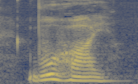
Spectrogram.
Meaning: 1. bull (uncastrated male of cattle) 2. bittern (nocturnal marsh wader of the heron family) 3. large, strong man
- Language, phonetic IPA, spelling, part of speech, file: Ukrainian, [bʊˈɦai̯], бугай, noun, Uk-бугай.ogg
